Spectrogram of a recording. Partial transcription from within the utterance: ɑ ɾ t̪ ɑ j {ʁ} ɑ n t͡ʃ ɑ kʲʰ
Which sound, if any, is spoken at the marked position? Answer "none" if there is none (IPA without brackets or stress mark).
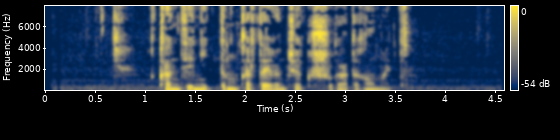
ʁ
